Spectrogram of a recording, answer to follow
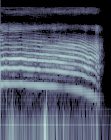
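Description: A high-pitched voice holding one long wailing cry, steady at first, then sliding slowly down in pitch near the end before it cuts off.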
